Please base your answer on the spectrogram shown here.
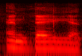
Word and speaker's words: andaian: Let me know if I'm pronouncing that right. Andaian? Andaian.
